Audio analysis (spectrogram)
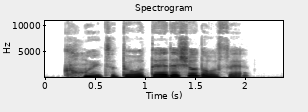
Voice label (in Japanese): mob 女子 台詞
